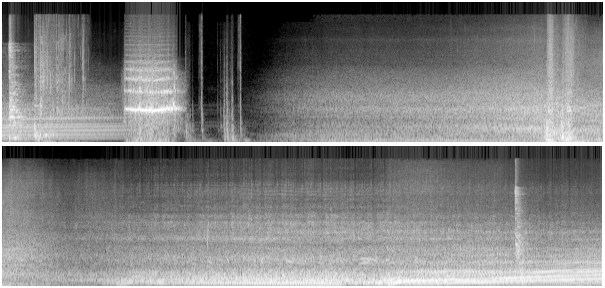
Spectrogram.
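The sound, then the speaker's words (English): A car drives along a road: a steady engine rumble that swells over time and revs up toward the end, with a few brief louder knocks early on. “Yeah, I've been driving for a while and I'm getting kind of tired. Oh, hold on a second, there's one of those little Jawa dudes in the road.”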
